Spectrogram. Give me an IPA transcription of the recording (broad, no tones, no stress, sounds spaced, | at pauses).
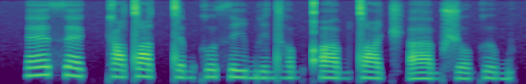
ɛ θ ɛ kː ɛ tˤ e tː ɛ b k u θ i b i dʱ ʌ b qʼ ʌ b tˤ e t͡ʃʼ a b ʃ o k ɯ b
